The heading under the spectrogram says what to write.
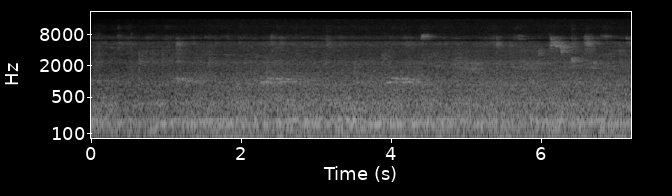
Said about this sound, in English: Then we also have these like ambient sound that's kind of multi-channel sound, which is kind of layered with footstep sound, like whispering sound, and different kind of natural environment sounds, like garden, birds, stuff like that.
